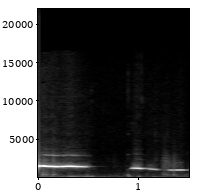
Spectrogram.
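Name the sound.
person whistling a tune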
